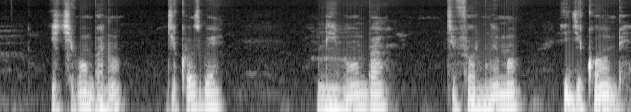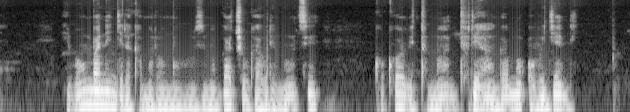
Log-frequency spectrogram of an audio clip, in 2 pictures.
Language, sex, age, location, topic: Kinyarwanda, male, 18-24, Nyagatare, education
